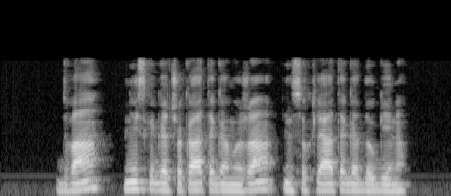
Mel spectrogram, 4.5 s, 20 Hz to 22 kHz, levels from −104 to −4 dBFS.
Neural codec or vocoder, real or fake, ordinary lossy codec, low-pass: none; real; none; 7.2 kHz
